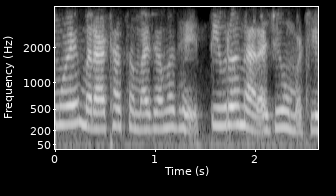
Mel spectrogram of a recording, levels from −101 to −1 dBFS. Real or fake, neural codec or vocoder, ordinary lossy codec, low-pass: real; none; Opus, 16 kbps; 3.6 kHz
